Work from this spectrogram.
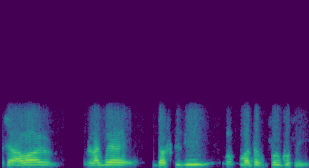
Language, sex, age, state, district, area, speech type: Bengali, male, 60+, West Bengal, Alipurduar, rural, conversation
